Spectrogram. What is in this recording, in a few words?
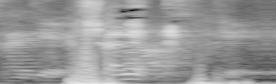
"shane", minamiyamagata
